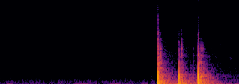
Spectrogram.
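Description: knocking on a door

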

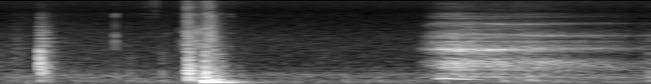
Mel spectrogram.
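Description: bathroom door being closed

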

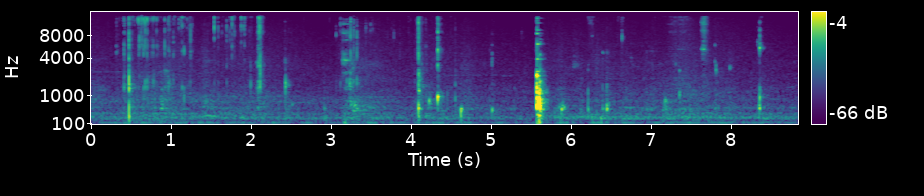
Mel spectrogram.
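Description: chewing crunchy food

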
